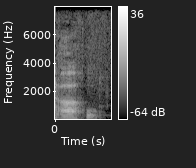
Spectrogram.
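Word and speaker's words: 二胡: She's playing an erhu.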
